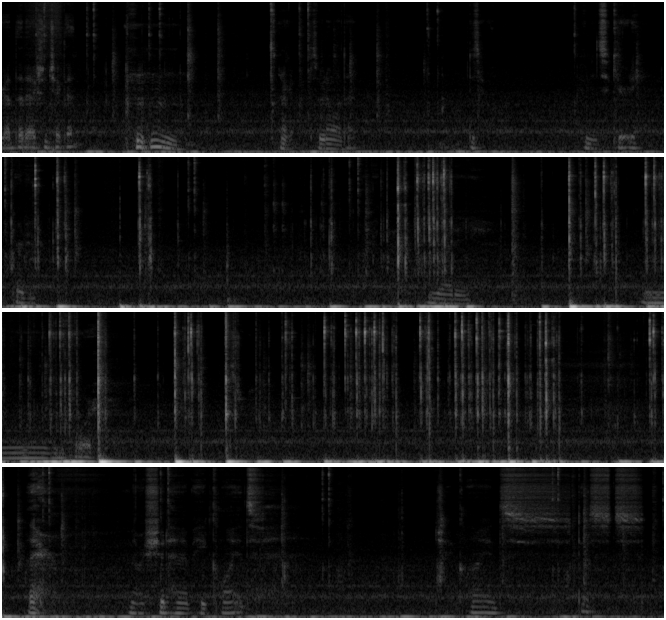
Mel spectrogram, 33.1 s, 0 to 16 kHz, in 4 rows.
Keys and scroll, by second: 9.1 ctrl+/, 10.1 ctrl+s, 13.3 Tab, 13.5-24.0 typing, 20.2 Home, 24.8 ctrl+s, 28.2-28.9 typing.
